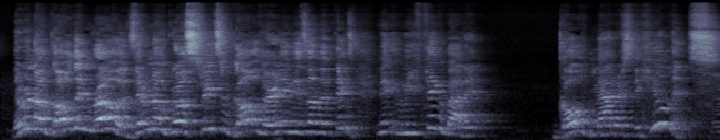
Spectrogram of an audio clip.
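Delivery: loud, high, emphatic argument; impassioned rant. Real, not acted. Man debunking golden streets of heaven, impassioned rant. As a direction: hammer the point home, loud and high.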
